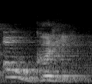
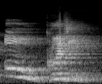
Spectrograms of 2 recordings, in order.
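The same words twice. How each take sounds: First: British inflection. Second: Much higher, lightly British "Oh, goody."; a light hint of a delighted British aristocrat; posh delight. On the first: Retold or imitated. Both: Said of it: "speaks English with somewhat of a British inflection".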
